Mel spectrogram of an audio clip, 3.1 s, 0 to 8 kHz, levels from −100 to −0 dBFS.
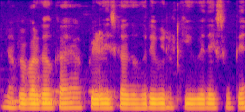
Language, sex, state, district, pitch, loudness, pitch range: Hindi, male, Bihar, Jahanabad, 120 Hz, -20 LUFS, 120-125 Hz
